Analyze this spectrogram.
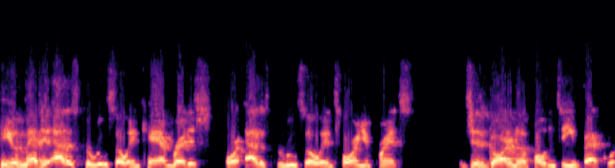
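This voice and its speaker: At a moderate pace, a man with a normal speaking voice talks with lively intonation and very even loudness in a dry, close sound with no echo. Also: medium pitch for a man. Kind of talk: casual sports fan commentary talking to camera. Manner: casual, conversational, repetitive.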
